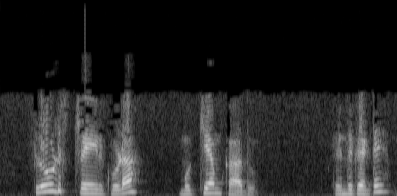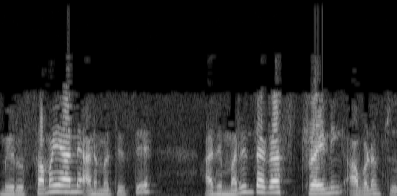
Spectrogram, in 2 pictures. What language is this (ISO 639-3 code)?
tel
